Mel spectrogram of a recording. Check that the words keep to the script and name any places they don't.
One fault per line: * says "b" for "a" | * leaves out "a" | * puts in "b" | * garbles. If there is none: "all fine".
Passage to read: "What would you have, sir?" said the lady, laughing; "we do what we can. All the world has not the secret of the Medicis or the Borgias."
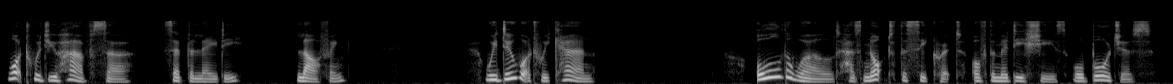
* leaves out "the"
